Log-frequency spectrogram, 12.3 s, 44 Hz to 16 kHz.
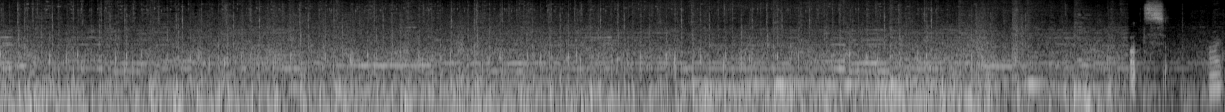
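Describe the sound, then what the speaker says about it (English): Galloping horse hooves from The Witcher 3: Hearts of Stone, a steady rapid clip-clop that runs through the whole stretch beneath game music, with someone talking over it. "Swift, I would see you at full speed. Giddy up."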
